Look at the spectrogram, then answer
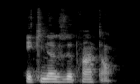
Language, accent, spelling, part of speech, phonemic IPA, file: French, France, équinoxe de printemps, noun, /e.ki.nɔks də pʁɛ̃.tɑ̃/, LL-Q150 (fra)-équinoxe de printemps.wav
- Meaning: vernal equinox, spring equinox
